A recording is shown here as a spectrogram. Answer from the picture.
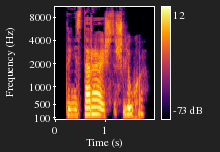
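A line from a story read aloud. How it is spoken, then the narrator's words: Growl. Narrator (Russian): рыкнул он мне в лицо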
